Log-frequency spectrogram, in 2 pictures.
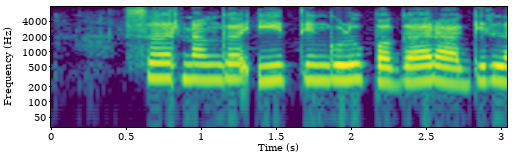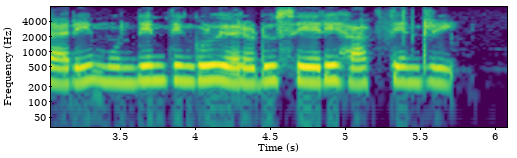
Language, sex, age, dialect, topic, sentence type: Kannada, female, 18-24, Dharwad Kannada, banking, question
